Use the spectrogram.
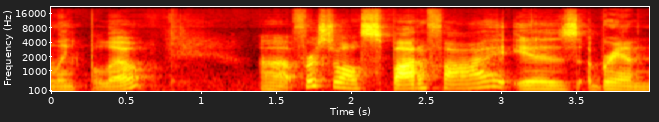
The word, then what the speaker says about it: Spotify: of all the for the stressed syllable is a syllable spot and it's just like the word spot except that um we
